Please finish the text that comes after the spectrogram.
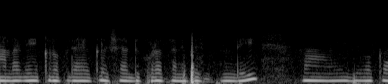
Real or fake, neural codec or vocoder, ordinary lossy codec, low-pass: fake; vocoder, 22.05 kHz, 80 mel bands, Vocos; none; 5.4 kHz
